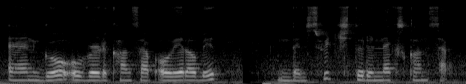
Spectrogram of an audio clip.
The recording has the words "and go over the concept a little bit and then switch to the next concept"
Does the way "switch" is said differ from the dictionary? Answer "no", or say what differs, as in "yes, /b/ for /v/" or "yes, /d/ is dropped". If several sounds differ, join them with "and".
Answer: no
